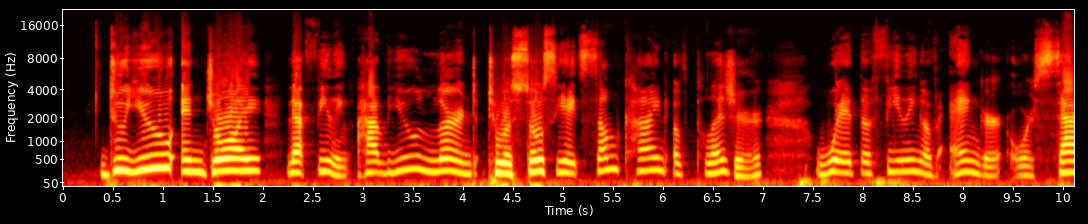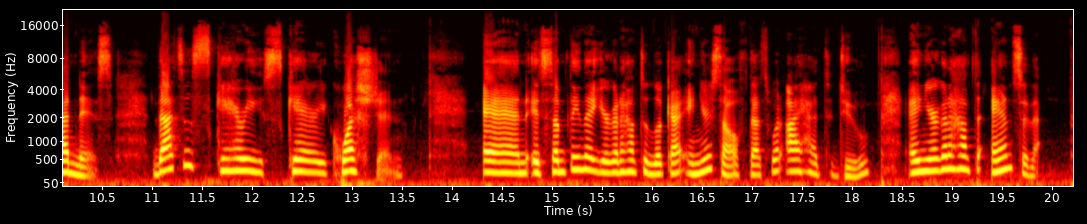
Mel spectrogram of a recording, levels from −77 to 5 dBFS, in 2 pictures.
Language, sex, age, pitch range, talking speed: English, female, 20-39, 195-245 Hz, 150 wpm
